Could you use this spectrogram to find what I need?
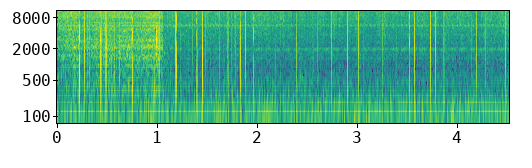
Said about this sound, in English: I'm getting some interference.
